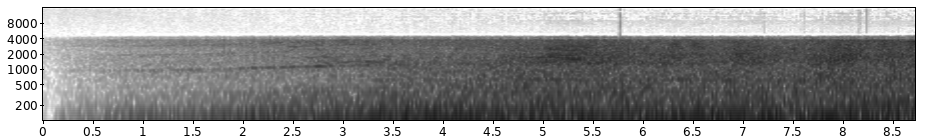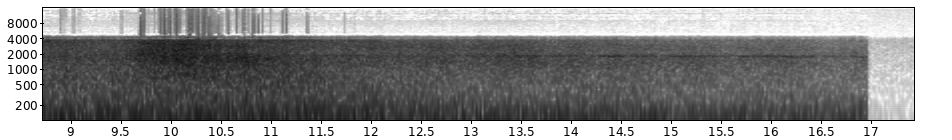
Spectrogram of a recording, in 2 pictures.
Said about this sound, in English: Wind 10024, runway 13 right, clear to take off. Roger, we're on the roll.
